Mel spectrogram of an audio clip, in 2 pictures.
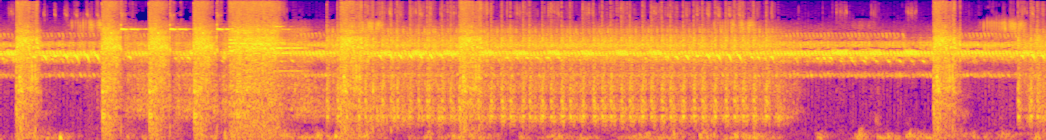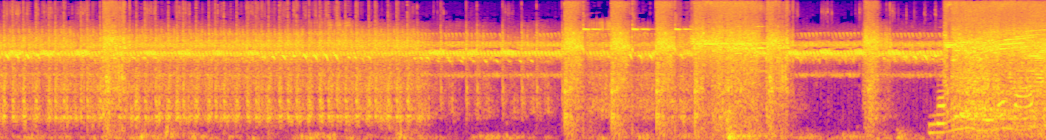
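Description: A sniper rifle fires in a video game.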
